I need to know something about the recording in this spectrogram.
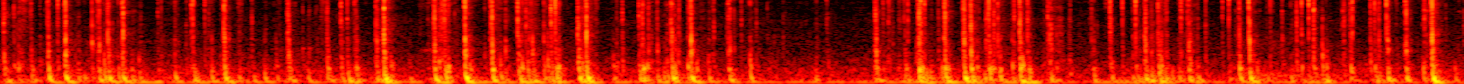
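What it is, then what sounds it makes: Plastic laptop keyboard. Fingertips type on the left-hand plastic chiclet keys of a backlit laptop keyboard, producing a steady stream of short, sharp clicks with a low thump and bright tops. The typing pauses briefly just past the four-second mark, then resumes at the same brisk pace.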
